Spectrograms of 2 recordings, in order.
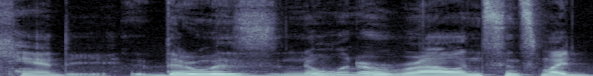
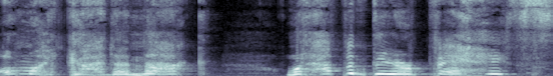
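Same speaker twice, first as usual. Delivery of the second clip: very high, very loud, shrill scream; 11 dB louder than usual. Retelling how mom saw the hives on a face: imitating mom screaming. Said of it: "I remember hearing her scream".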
